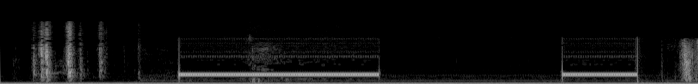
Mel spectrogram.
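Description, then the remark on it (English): A telephone extension being picked up and dialed: a few sharp clicks and rattles, then two steady, buzzy electronic tones, one long and one shorter, separated by a quiet pause. No one speaks. “So, you want to call him? Yes. Call him up. All right, pick up the extension.”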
